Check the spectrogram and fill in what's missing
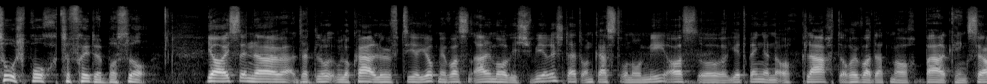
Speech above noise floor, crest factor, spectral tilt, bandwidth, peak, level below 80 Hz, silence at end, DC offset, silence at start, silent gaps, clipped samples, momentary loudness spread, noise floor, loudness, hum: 21 dB; 18 dB; -5.5 dB/octave; 16.5 kHz; -4 dBFS; -54 dBFS; 0 s; under 0.1%; 0 s; none; under 0.1%; 9 LU; -43 dBFS; -23 LUFS; none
